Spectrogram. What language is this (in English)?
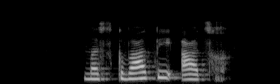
Abkhazian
